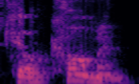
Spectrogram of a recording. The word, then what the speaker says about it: Kilchoman: And so actually, I believe the pronunciation is Kilchoman.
